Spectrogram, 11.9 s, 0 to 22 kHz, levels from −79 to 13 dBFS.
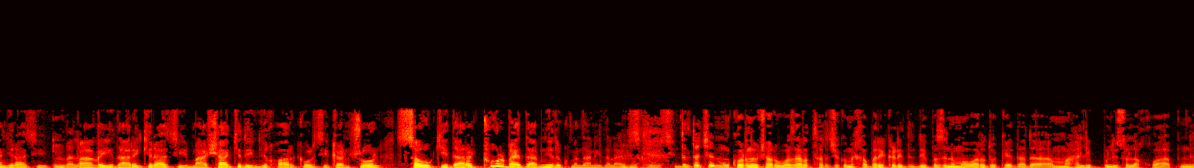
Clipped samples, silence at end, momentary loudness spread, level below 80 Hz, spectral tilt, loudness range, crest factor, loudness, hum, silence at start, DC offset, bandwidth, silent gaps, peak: under 0.1%; 0 s; 8 LU; -50 dBFS; -7 dB/octave; 3 LU; 18 dB; -19 LUFS; none; 0 s; 0.1%; 8 kHz; none; 0 dBFS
